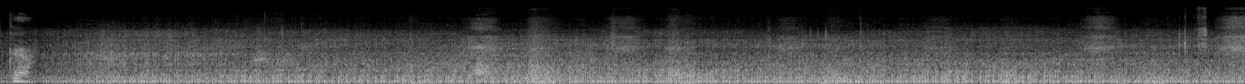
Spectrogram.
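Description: Motorcycle engine running steadily while under way, with a constant rush of wind noise on the microphone.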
